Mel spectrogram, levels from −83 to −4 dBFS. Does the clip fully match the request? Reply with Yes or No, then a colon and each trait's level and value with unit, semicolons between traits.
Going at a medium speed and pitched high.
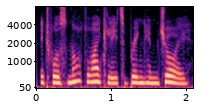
No: fast, 230 wpm; high, 215 Hz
